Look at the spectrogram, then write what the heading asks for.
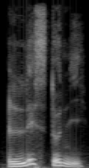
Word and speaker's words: Estonie: L'Estonie, final E, not pronounced. L'Estonie. L'Estonie.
